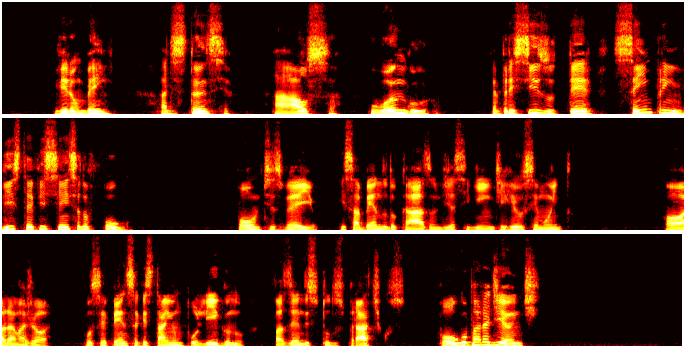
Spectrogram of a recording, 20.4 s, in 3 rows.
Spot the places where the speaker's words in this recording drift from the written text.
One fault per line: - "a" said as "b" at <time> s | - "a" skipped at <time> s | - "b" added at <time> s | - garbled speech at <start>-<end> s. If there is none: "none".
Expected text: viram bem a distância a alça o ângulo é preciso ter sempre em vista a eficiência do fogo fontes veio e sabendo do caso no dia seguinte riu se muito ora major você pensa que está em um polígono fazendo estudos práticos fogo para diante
none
